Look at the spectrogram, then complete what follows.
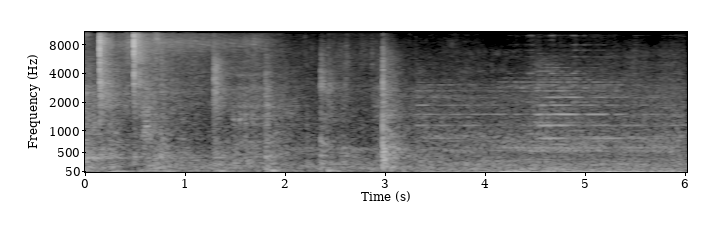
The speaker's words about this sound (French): On entend d'ailleurs les cloches au loin euh, des églises de la vieille ville.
